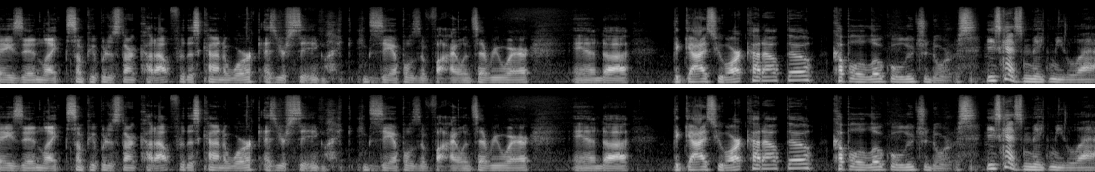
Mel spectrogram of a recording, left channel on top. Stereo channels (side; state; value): both; identical; correlation 1.00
